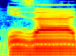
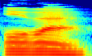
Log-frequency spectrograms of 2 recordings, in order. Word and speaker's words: إذا: Karena makhraj dzal ini ujung lidah bersentuhan dengan ujung gigi seri atas kita. Idza, ataupun jangan diganti dengan zai. Iza, ja, iza.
